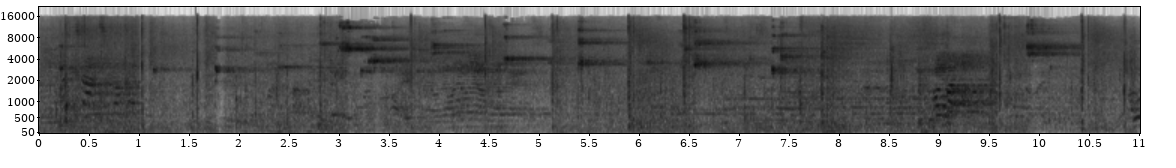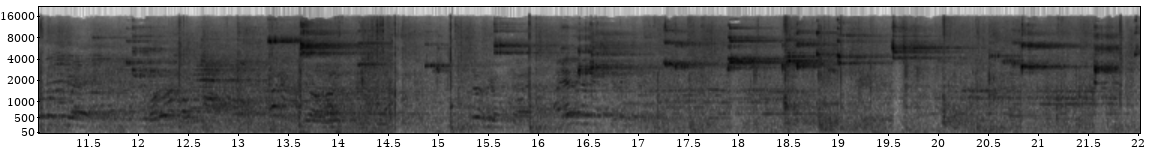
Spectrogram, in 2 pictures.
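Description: Basketball game on a hardwood gym floor: the ball bouncing and thudding repeatedly, sneakers squeaking in short high bursts, and players calling out to each other.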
